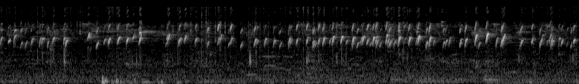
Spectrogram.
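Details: Several European goldfinches in a stimulating chorus of mating and readiness calls: tight runs of sharp chirps and liquid trills, densely packed, with an occasional low knock.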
